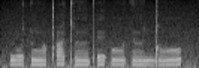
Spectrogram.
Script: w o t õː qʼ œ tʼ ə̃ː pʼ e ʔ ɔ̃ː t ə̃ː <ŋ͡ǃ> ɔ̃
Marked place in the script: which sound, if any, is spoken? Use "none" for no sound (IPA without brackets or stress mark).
ŋ͡ǃ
